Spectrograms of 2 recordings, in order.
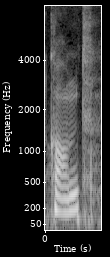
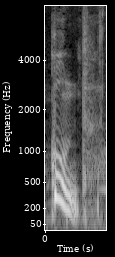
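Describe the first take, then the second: First: The vowel is a nasal on sound. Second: The vowel is said as un. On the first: This is how standard Polish says it. "nie mówimy kąt" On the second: This is how the local dialect says it. "tylko kunt"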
